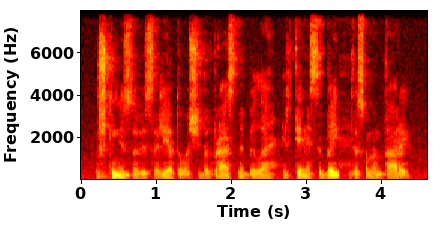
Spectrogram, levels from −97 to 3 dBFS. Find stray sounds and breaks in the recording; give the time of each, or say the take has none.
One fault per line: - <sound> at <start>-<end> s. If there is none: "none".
- dropout at 3.4-3.6 s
